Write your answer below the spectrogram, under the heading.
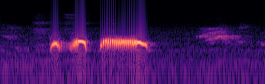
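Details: Spotted dove luring call at early morning, 'thổ đồng' voice: two quick mellow notes leading into one sustained, finely pulsed low coo, then a faint short chirp from another bird.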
